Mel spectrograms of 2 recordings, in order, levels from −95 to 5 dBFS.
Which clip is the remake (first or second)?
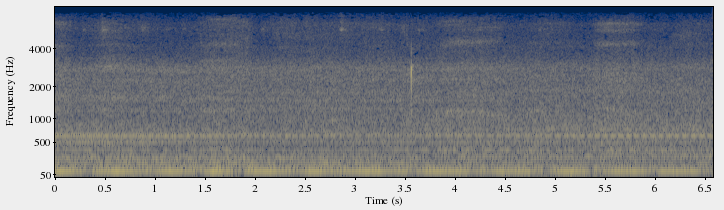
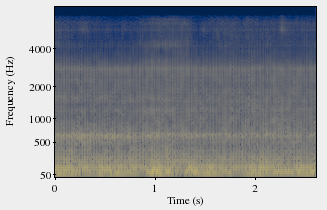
second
